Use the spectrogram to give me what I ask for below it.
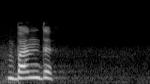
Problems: none marked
